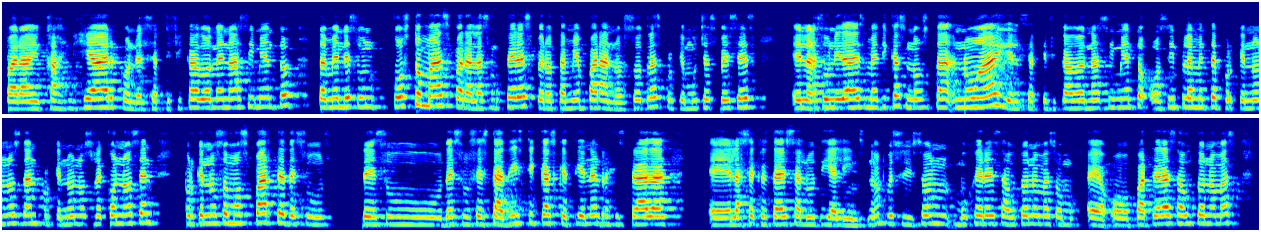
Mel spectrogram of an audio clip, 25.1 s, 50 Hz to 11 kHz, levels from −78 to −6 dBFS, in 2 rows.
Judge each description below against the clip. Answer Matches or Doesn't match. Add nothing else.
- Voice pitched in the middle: Doesn't match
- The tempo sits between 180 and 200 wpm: Matches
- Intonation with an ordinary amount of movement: Doesn't match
